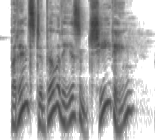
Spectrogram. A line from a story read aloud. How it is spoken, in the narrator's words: I said, my voice rising at the end of the sentence like I was asking a question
